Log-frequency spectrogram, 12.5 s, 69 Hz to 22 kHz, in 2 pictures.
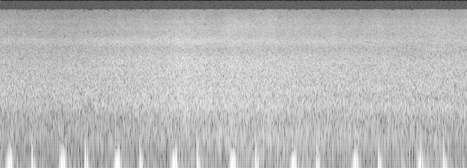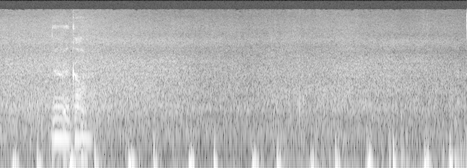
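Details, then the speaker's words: Steady soft low thumps of an adult heartbeat at about 78 a minute, recorded through a shirt from a person who says they are sick, under faint hiss. "um so when you're sick I imagine your heartbeat goes a little faster cuz your body's working a little overtime"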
